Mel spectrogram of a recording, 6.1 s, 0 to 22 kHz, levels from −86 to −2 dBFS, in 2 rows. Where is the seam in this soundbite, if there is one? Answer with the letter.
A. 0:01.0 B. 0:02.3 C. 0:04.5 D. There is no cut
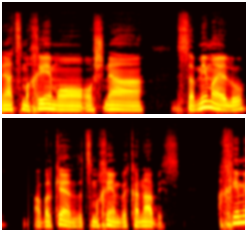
C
